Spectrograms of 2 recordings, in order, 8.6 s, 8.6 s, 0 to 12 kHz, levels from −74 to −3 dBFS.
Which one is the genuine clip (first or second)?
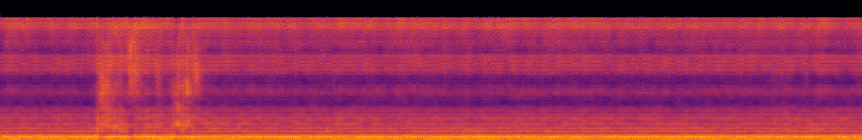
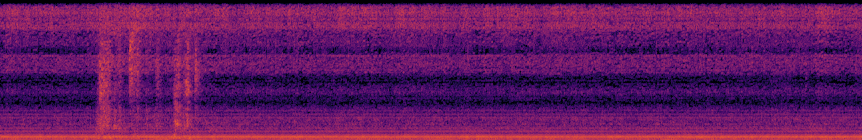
second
